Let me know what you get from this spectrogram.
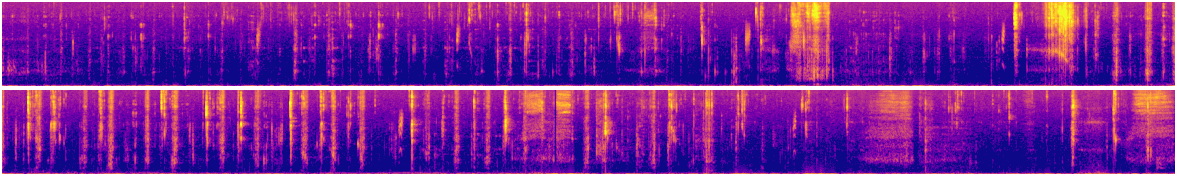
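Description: Close-miked chewing, smacking and wet mouth sounds of a person eating rice and curry by hand, with crunchy bites of raw onion.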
